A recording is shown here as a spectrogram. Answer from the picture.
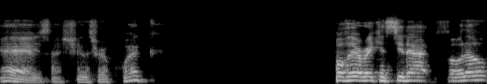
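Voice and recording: Speech comes at a fast pace with big swings in pitch. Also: man, fairly high pitch for a man, fairly bright tone.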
